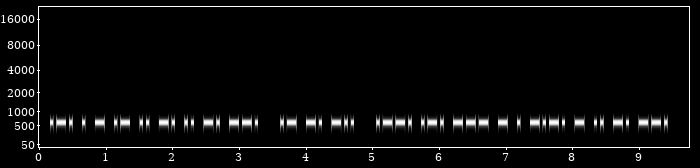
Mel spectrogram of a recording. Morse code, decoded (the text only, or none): RETAINING AND PROTECTING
